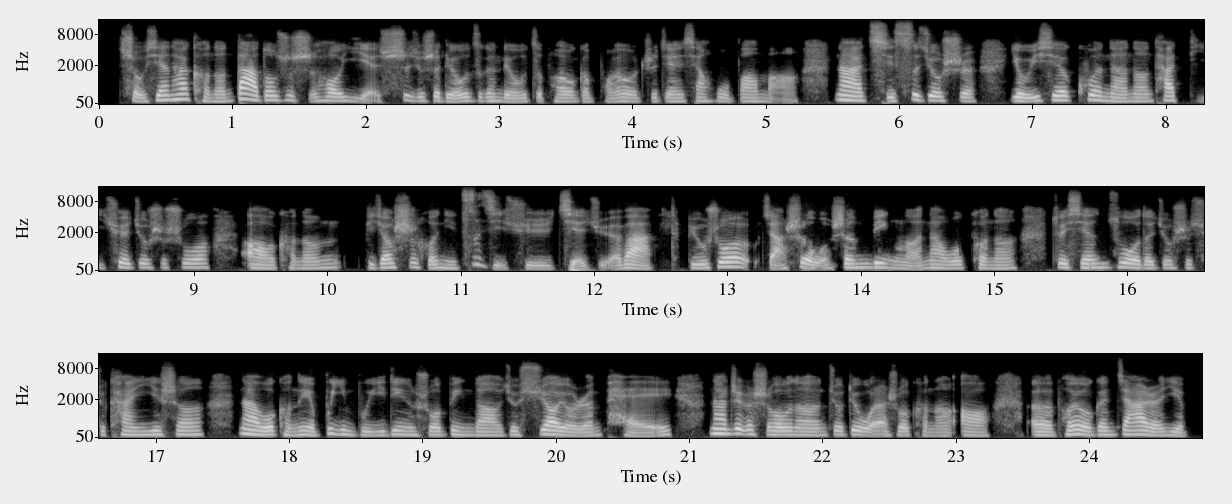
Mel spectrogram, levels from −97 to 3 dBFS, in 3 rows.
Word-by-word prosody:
首 -, -, 0 dB
先 200 Hz, +5 st, +2 dB
它 230 Hz, +2 st, +3 dB
可 155 Hz, -8 st, -5 dB
能 145 Hz, 0 st, -3 dB
大 220 Hz, -5 st, +9 dB
多 190 Hz, 0 st, +1 dB
数 190 Hz, +1 st, -5 dB
时 150 Hz, -3 st, -3 dB
候 165 Hz, 0 st, +1 dB
也 140 Hz, -6 st, -4 dB
是 200 Hz, -, -3 dB
就 160 Hz, -, -6 dB
是 165 Hz, +2 st, 0 dB
留 145 Hz, +1 st, +1 dB
子 160 Hz, 0 st, -9 dB
跟 160 Hz, -1 st, -3 dB
留 135 Hz, -1 st, -1 dB
子、 150 Hz, -, -6 dB
朋 145 Hz, -2 st, -3 dB
友 140 Hz, -, 0 dB
跟 135 Hz, -1 st, -6 dB
朋 135 Hz, +1 st, -8 dB
友 150 Hz, -2 st, -1 dB
之 150 Hz, -, -9 dB
间 145 Hz, -1 st, -2 dB
相 150 Hz, 0 st, -4 dB
互 150 Hz, -2 st, -5 dB
帮 145 Hz, +1 st, -2 dB
忙。 145 Hz, +2 st, -8 dB, 0.2 s
那 195 Hz, -4 st, +6 dB
其 155 Hz, -2 st, -2 dB
次 210 Hz, +6 st, 0 dB
就 175 Hz, 0 st, +2 dB
是 155 Hz, -2 st, -2 dB, 0.2 s
有 155 Hz, -2 st, +4 dB
一 -, -, +2 dB
些 190 Hz, +2 st, +3 dB
困 195 Hz, 0 st, +1 dB
难 145 Hz, -1 st, 0 dB
呢， 150 Hz, 0 st, -2 dB
它 180 Hz, +2 st, +3 dB
的 -, -, -17 dB
确 180 Hz, +2 st, 0 dB
就 175 Hz, +1 st, -3 dB
是 165 Hz, -, -5 dB
说， 175 Hz, +1 st, -2 dB, 0.2 s
哦， 145 Hz, -3 st, +2 dB
可 140 Hz, -, -8 dB
能 150 Hz, +5 st, -4 dB, 0.2 s
比 155 Hz, -, -6 dB
较 175 Hz, +2 st, +3 dB
适 185 Hz, +1 st, -1 dB
合 155 Hz, -3 st, -1 dB
你 145 Hz, -3 st, -4 dB
自 305 Hz, -, -6 dB
己 245 Hz, -, -7 dB
去 125 Hz, -2 st, -7 dB
解 -, -, 0 dB
决 -, -, -5 dB
吧。 -, -, +6 dB, 0.2 s
比 155 Hz, -, -6 dB
如 155 Hz, -, +1 dB
说 200 Hz, +2 st, +4 dB
假 -, -, 0 dB
设 -, -, +4 dB
我 -, -, -1 dB
生 170 Hz, -1 st, +1 dB
病 180 Hz, -4 st, +2 dB
了， 125 Hz, -4 st, -3 dB
那 155 Hz, 0 st, -1 dB
我 150 Hz, +1 st, 0 dB
可 150 Hz, -2 st, -3 dB
能 140 Hz, +2 st, -4 dB, 0.2 s
最 175 Hz, -, +1 dB
先 170 Hz, +2 st, 0 dB
做 175 Hz, -2 st, +3 dB
的 150 Hz, -1 st, -1 dB
就 155 Hz, +2 st, -6 dB
是 155 Hz, 0 st, -7 dB
去 160 Hz, -, -8 dB
看 160 Hz, -2 st, -1 dB
医 165 Hz, -, +1 dB
生， 170 Hz, +1 st, -1 dB, 0.2 s
那 190 Hz, -5 st, +6 dB
我 165 Hz, +1 st, +7 dB
可 160 Hz, -, -4 dB
能 165 Hz, +3 st, -2 dB
也 160 Hz, -, +3 dB
并 185 Hz, +1 st, -2 dB
不 150 Hz, 0 st, -4 dB
一 145 Hz, +1 st, -4 dB
定 165 Hz, -1 st, -1 dB
说 155 Hz, -1 st, -1 dB
病 155 Hz, -2 st, -3 dB
到 145 Hz, -2 st, 0 dB
就 160 Hz, -, -3 dB
需 185 Hz, +4 st, -4 dB
要 175 Hz, -2 st, +8 dB
有 150 Hz, -4 st, +3 dB
人 140 Hz, +3 st, -1 dB
陪。 135 Hz, +5 st, -2 dB, 0.2 s
那 210 Hz, -1 st, +5 dB
这 210 Hz, +1 st, +4 dB
个 190 Hz, -, +1 dB
时 170 Hz, -2 st, -3 dB
候 160 Hz, 0 st, +4 dB
呢， 150 Hz, -1 st, 0 dB
就 170 Hz, +2 st, -2 dB
对 175 Hz, -, +1 dB
我 145 Hz, -, +3 dB
来 -, -, +2 dB
说 155 Hz, 0 st, -1 dB
可 150 Hz, -, -9 dB
能， 135 Hz, +1 st, -5 dB
哦， 140 Hz, -3 st, 0 dB, 0.3 s
呃， 150 Hz, -2 st, +2 dB
朋 175 Hz, +7 st, +1 dB
友 175 Hz, -4 st, +5 dB
跟 165 Hz, -1 st, 0 dB
家 180 Hz, +1 st, +4 dB
人 145 Hz, -2 st, +2 dB
也 135 Hz, -2 st, 0 dB
160 Hz, 295 characters per minute, -23 LUFS, 145-175 Hz, 0.3 s, 大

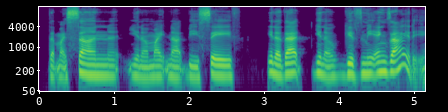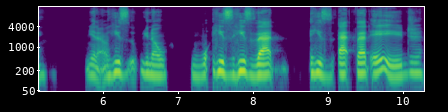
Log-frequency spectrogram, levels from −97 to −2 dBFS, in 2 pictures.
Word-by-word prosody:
that -, -, -5 dB
my -, -, -4 dB
son, 145 Hz, -4 st, +3 dB
you 145 Hz, -, -8 dB
know, 130 Hz, -1 st, -4 dB
might 135 Hz, 0 st, -4 dB
not 130 Hz, -2 st, -4 dB
be 130 Hz, -3 st, -4 dB
safe, 140 Hz, -3 st, +3 dB, 0.4 s
you 180 Hz, -, -1 dB
know, 150 Hz, -3 st, +3 dB
that, 165 Hz, +3 st, +4 dB, 0.2 s
you 175 Hz, +1 st, -1 dB
know, 140 Hz, -3 st, -4 dB
gives 155 Hz, -1 st, -1 dB
me 165 Hz, -1 st, -1 dB
anxiety. 185 Hz, -, 0 dB, 0.5 s
You 150 Hz, -, -8 dB
know, 135 Hz, -, -8 dB
he's, 170 Hz, +2 st, -1 dB
you 165 Hz, -3 st, -5 dB
know, 145 Hz, -1 st, -4 dB, 0.3 s
w 145 Hz, +1 st, -8 dB
he's 180 Hz, -5 st, +3 dB
he's 155 Hz, -2 st, +1 dB
that 155 Hz, +3 st, +6 dB, 0.5 s
he's 165 Hz, -5 st, -2 dB
at 160 Hz, 0 st, +4 dB
that 170 Hz, 0 st, +3 dB
age, 165 Hz, -4 st, -1 dB
155 Hz, 175 wpm, -23 LUFS, 140-170 Hz, 0.5 s, that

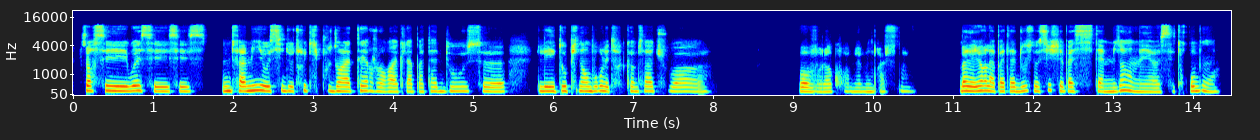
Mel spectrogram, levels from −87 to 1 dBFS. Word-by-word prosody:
genre 225 Hz, -2 st, +5 dB
c'est 220 Hz, -2 st, +5 dB
ouais, 230 Hz, +2 st, +5 dB
c'est 200 Hz, -2 st, +1 dB
c'est 200 Hz, 0 st, -1 dB
c 200 Hz, -, -3 dB, 0.2 s
une 210 Hz, 0 st, +3 dB
famille 230 Hz, +2 st, +5 dB
aussi 215 Hz, +1 st, +3 dB
de 210 Hz, -, 0 dB
trucs 230 Hz, +1 st, -3 dB
qui -, -, -3 dB
poussent 215 Hz, -, -6 dB
dans 210 Hz, -1 st, +2 dB
la 200 Hz, -1 st, +2 dB
terre, 220 Hz, +1 st, -2 dB
genre 190 Hz, -2 st, -5 dB
avec 180 Hz, -1 st, -2 dB
la 185 Hz, -, -2 dB
patate 195 Hz, +1 st, -6 dB
douce, 205 Hz, +2 st, -4 dB
heu, 190 Hz, -1 st, -1 dB, 0.4 s
les 205 Hz, -1 st, +3 dB
topinambours, 210 Hz, +1 st, +1 dB
les 205 Hz, -, +1 dB
trucs -, -, -9 dB
comme 205 Hz, -2 st, -4 dB
ça, 210 Hz, +1 st, -2 dB
tu -, -, -7 dB
vois? 195 Hz, -2 st, -5 dB
Heu 195 Hz, -, -11 dB, 1.2 s
bon 195 Hz, -1 st, +3 dB
voilà, 180 Hz, 0 st, -5 dB
quoi 195 Hz, +1 st, -14 dB
mais 185 Hz, -1 st, -7 dB
bon 180 Hz, 0 st, -6 dB
bref. 185 Hz, 0 st, -9 dB, 0.8 s
Bah 220 Hz, 0 st, +6 dB
d'ailleurs, 215 Hz, +2 st, +6 dB
la 205 Hz, -3 st, +1 dB
patate 200 Hz, 0 st, +1 dB
douce 220 Hz, +3 st, -3 dB
aussi, 215 Hz, +5 st, 0 dB
je 255 Hz, -, +3 dB
sais 220 Hz, -, -1 dB
pas 200 Hz, 0 st, 0 dB
si 190 Hz, -, -2 dB
tu 205 Hz, -, -1 dB
aimes 185 Hz, -1 st, -2 dB
bien, 235 Hz, +5 st, +1 dB
mais 180 Hz, -2 st, -4 dB
heu, 175 Hz, -, -4 dB
c'est 195 Hz, +3 st, -2 dB
trop 215 Hz, 0 st, -2 dB
bon 215 Hz, -5 st, -3 dB
hein. 180 Hz, -, -14 dB
205 Hz, 230 wpm, -25 LUFS, 190-215 Hz, 1.2 s, Bah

